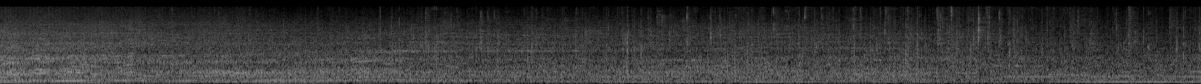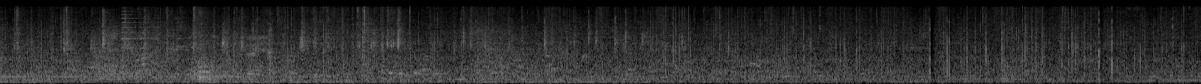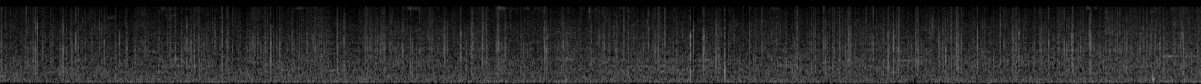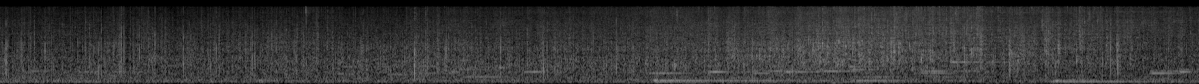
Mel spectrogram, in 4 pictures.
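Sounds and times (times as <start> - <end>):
rain falling on street: 0.0 - 48.0.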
